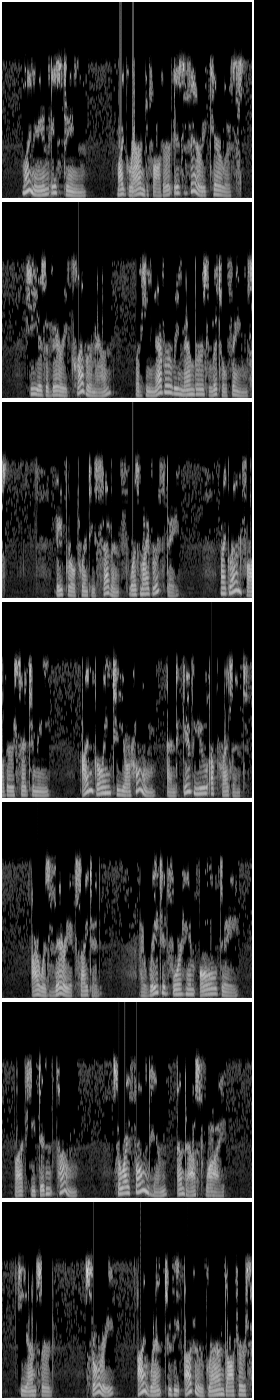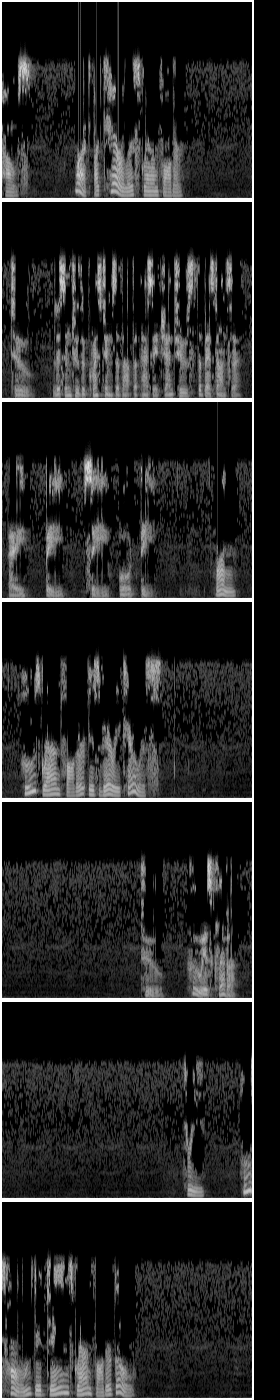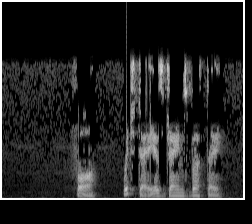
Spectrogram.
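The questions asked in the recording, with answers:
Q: Whose grandfather is very careless?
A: Jane's

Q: Who is clever?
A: Jane's grandfather

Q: Whose home did Jane's grandfather go?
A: His other granddaughter's

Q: Which day is Jane's birthday?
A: April 27th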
